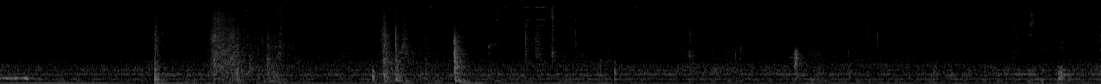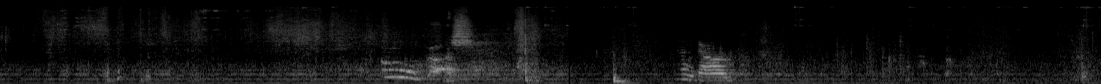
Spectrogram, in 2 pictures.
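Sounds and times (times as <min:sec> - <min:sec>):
low room hum: 0:00.0 - 0:22.0
soft rustling: 0:05.8 - 0:22.0.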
